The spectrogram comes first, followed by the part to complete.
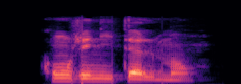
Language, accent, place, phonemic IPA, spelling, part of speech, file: French, France, Lyon, /kɔ̃.ʒe.ni.tal.mɑ̃/, congénitalement, adverb, LL-Q150 (fra)-congénitalement.wav
- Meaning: congenitally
